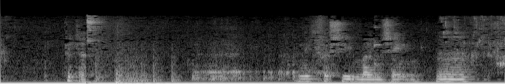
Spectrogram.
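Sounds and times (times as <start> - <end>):
speech: 0.7 - 2.3, 3.0 - 4.9
faint squeaky scraping of squeegee: 1.9 - 3.3.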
